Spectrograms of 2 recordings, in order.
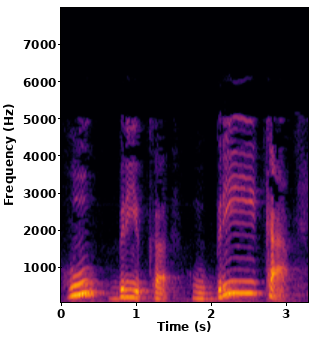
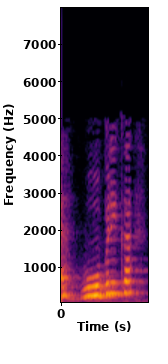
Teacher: a sílaba tônica é o bri. Trata-se de uma paroxítona.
